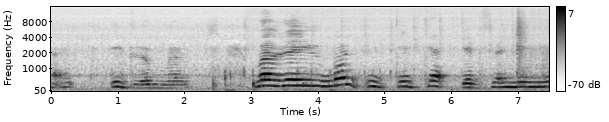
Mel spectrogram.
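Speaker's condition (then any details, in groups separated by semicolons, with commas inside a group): Cerebral palsy; spastic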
